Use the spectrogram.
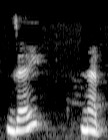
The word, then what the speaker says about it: Zainab: So this name consists of only 2 syllables, Zainab, Zainab.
